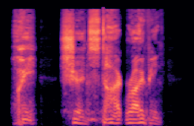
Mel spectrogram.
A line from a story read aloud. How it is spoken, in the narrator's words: he said, he was panting too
